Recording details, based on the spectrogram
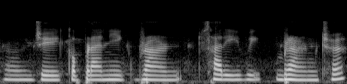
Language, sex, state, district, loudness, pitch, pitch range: Gujarati, female, Gujarat, Gandhinagar, -17 LUFS, 215 Hz, 210-225 Hz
